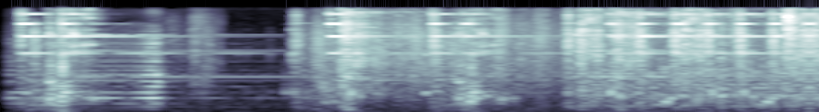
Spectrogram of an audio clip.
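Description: Cartoon cash register sound effect: a ringing ding as the keys are struck, then, after a short lull, a busy jingling clatter threaded with steady high ringing tones.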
